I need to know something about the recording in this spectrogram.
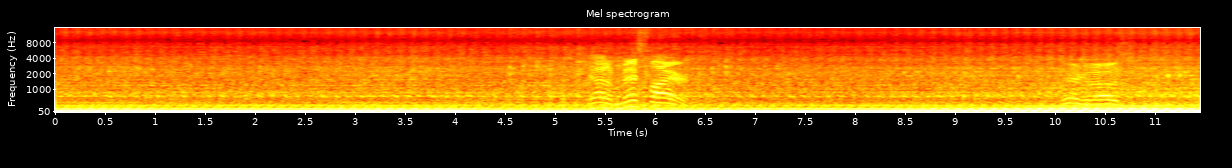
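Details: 1938 Ford, first running, transmission fluid not yet filled, oil pressure reading: idle beat lumpy and uneven with irregular dropouts. Misfiring, cause not yet found.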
